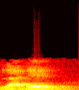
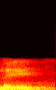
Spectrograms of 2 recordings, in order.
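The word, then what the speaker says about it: Blades: singer ex-minister of Tourism Reuben Ruben bladz but if you spell it out it is really Ruben Blaze so we we we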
